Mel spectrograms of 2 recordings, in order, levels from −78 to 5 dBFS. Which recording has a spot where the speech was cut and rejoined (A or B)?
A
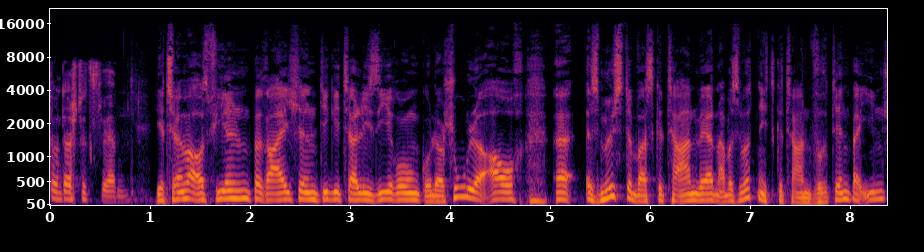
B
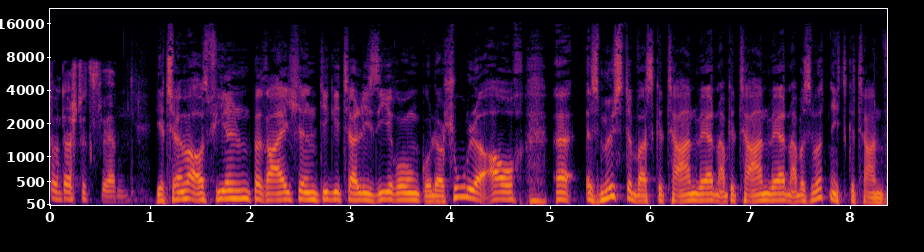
B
